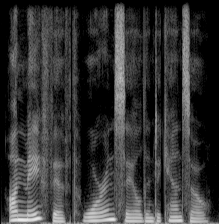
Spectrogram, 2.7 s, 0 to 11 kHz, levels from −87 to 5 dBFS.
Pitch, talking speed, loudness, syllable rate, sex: 190 Hz, 155 wpm, -15 LUFS, 4.5 syllables/s, female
